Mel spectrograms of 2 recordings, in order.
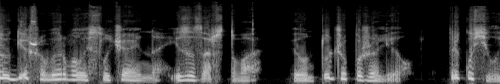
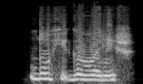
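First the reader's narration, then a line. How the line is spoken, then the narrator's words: Laughing. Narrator (Russian): засмеялся он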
